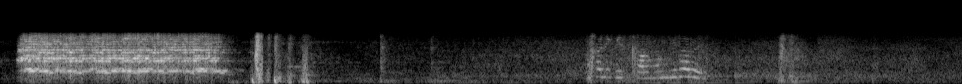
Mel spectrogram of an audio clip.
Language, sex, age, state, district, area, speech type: Bengali, female, 18-30, West Bengal, Malda, urban, conversation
